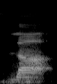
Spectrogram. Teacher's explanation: الف خالی از حرکت ما قبل مفتوح، الف مدہ ہے، ایک الف کے برابر لمبا کریں گے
